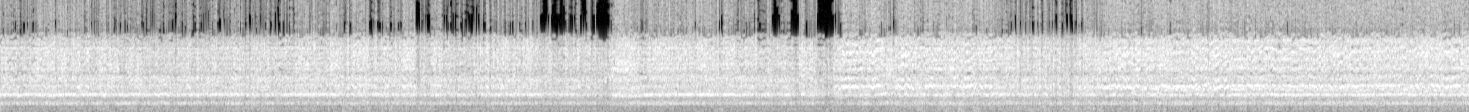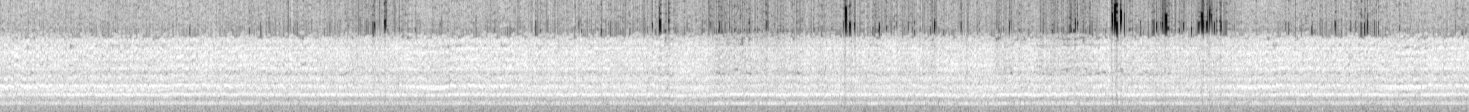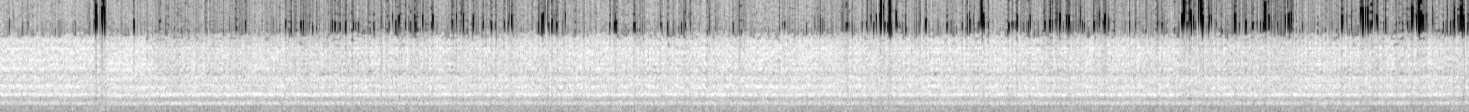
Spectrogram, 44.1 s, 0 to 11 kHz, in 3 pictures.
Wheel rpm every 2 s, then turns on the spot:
230, 240, 230, 230, 230, 220, 210, 210, 230, 230, 230, 230, 230, 230, 230, 230, 230, 230, 230, 240, 230, 230.
none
